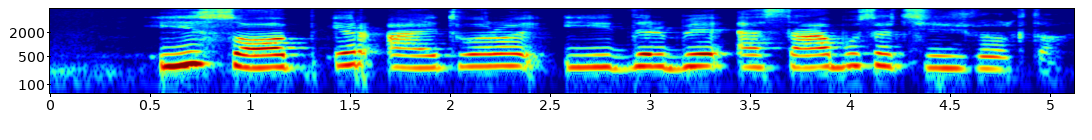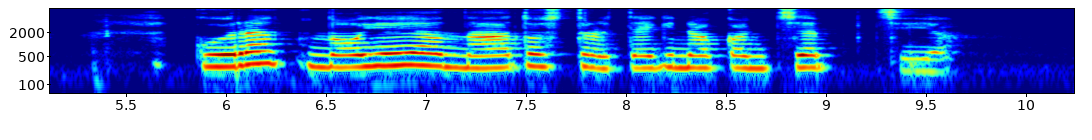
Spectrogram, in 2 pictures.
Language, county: Lithuanian, Vilnius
